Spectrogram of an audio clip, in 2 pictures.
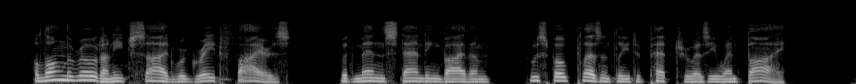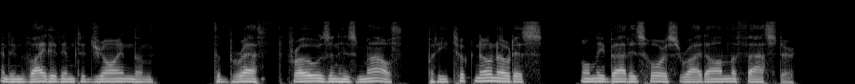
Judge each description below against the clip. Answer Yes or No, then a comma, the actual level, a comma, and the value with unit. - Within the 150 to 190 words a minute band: Yes, average, 170 wpm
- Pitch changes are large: No, narrow, 2.5 semitones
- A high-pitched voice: No, low, 130 Hz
